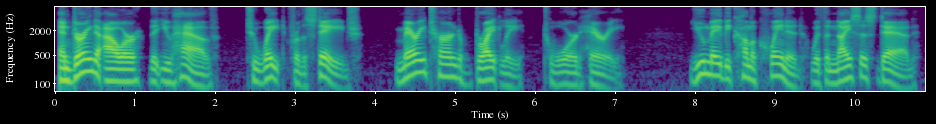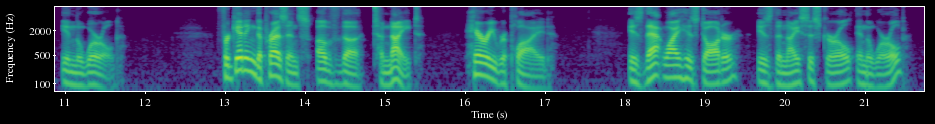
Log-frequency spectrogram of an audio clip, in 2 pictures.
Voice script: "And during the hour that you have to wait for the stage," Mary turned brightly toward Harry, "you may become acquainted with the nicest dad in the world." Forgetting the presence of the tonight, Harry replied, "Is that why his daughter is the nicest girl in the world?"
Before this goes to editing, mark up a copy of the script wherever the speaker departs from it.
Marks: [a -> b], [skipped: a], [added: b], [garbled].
"And during the hour that you have to wait for the stage," Mary turned brightly toward Harry, "you may become acquainted with the nicest dad in the world." Forgetting the presence of the tonight, Harry replied, "Is that why his daughter is the nicest girl in the world?"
